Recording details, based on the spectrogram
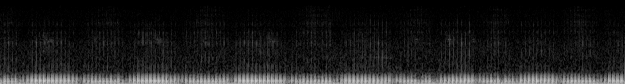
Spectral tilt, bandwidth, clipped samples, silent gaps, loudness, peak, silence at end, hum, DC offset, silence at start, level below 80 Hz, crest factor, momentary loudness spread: -9 dB/octave; 16 kHz; under 0.1%; none; -24 LUFS; -4 dBFS; 0 s; none; 0.1%; 0 s; -28 dBFS; 16 dB; 5 LU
